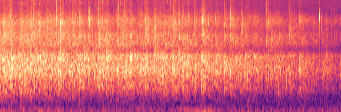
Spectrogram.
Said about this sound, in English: I'm gonna make everybody clap for that.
